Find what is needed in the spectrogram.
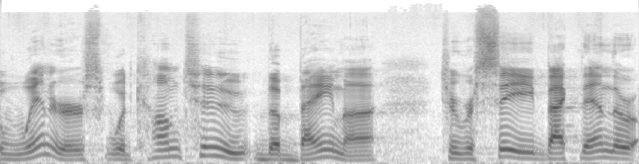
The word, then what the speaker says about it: bema: It's spelled B-E-M-A, but pronounced bema.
